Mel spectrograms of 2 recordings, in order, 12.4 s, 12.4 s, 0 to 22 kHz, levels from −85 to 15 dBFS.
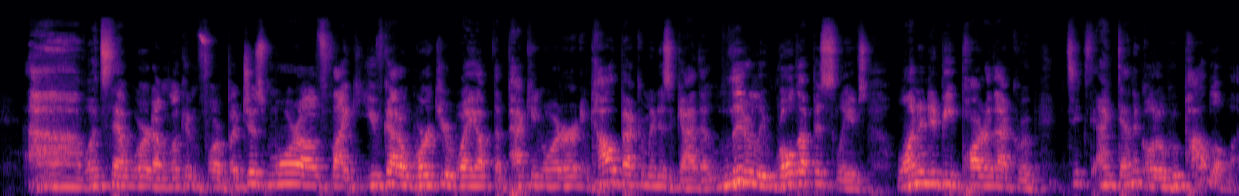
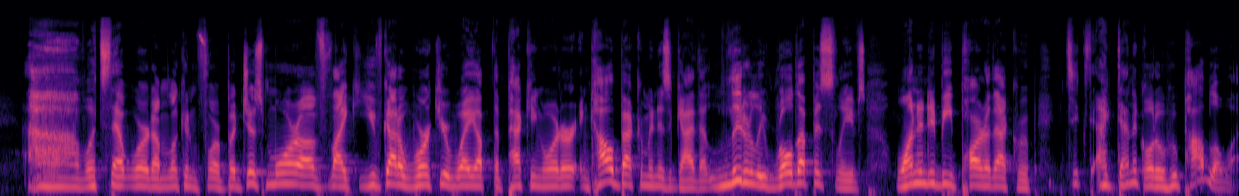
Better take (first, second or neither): second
